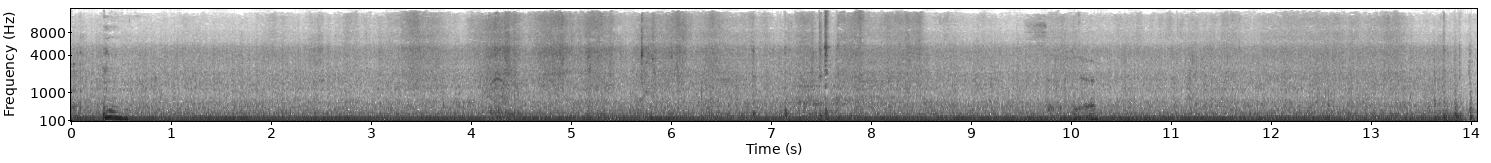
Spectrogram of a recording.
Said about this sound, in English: So you can hear the rain. You can hear the rain from the car. I mean, from the rain hitting the car.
